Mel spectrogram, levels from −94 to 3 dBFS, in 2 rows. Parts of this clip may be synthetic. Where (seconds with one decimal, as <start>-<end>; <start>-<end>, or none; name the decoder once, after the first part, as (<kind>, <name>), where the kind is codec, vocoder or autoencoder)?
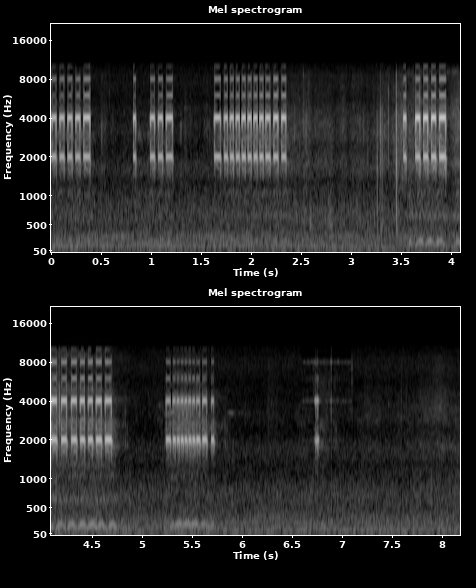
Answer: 6.6-7.1 (vocoder, WaveNeXt)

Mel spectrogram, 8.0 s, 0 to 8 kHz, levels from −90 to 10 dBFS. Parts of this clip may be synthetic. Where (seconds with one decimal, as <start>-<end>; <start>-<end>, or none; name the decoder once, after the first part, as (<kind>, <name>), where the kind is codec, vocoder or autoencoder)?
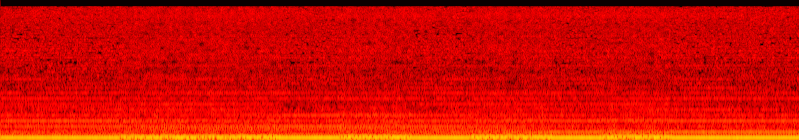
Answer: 1.2-2.8 (vocoder, WaveNeXt); 3.4-4.1; 4.7-5.5; 6.0-6.7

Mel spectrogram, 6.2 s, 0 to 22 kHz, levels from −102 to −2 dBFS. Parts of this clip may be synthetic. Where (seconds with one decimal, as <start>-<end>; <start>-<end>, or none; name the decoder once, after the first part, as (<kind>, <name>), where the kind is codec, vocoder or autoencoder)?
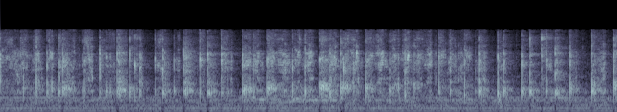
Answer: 1.1-1.7 (vocoder, WaveNeXt)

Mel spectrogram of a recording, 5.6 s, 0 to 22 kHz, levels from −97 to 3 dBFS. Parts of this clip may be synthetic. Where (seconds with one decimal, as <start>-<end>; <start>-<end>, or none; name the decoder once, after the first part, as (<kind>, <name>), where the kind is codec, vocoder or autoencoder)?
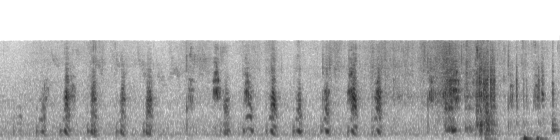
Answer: none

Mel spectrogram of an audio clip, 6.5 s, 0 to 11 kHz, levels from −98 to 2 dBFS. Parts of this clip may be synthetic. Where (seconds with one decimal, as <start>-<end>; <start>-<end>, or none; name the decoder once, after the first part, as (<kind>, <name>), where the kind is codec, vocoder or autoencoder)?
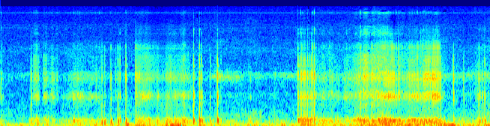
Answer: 1.8-2.5 (vocoder, WaveNeXt)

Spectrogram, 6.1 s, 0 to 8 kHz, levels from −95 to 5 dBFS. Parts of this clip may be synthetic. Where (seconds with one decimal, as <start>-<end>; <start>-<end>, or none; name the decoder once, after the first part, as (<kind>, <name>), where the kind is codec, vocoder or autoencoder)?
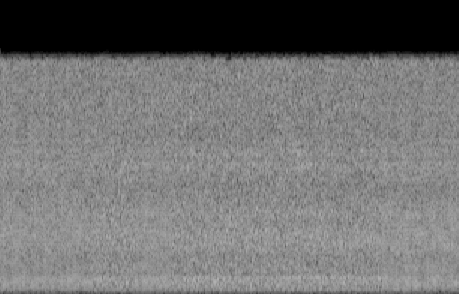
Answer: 0.0-1.2 (vocoder, WaveNeXt); 1.8-2.3; 5.1-6.1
